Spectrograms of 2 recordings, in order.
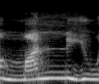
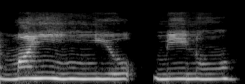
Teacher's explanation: नून की आवाज आधी निकाल के उसको या में दाखिल करते हैं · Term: इदगाम माल गुन्ना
